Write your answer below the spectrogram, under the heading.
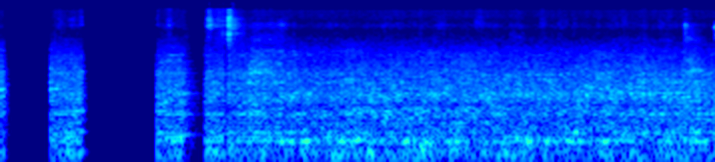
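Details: Brief dropouts to silence, then a steady wash of traffic-like noise.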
